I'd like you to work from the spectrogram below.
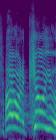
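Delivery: loud, high mock-furious yell at the sheep; furious shout. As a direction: explode at the sheep. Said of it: "he was so mad".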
